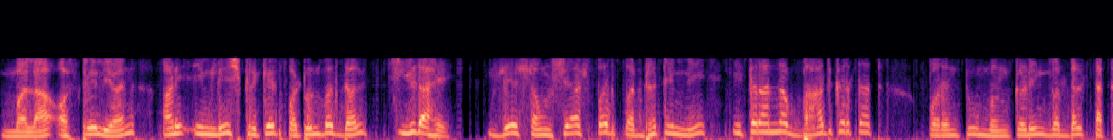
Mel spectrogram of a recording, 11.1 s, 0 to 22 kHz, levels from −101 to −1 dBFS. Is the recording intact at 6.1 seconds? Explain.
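No. At 6.1 seconds, as throughout the clip, the speech carries RealAudio 14.4 codec damage. This early dial-up speech coder squeezes the signal into a tiny data budget, which fits roughly 8 kbit/s, so it discards everything above about 3.8 kHz and coarsely rebuilds what remains. The damage is heavy: the speech sounds muffled and dull, with a gargly, bubbling roughness where the coder struggles to track the changing sound.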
